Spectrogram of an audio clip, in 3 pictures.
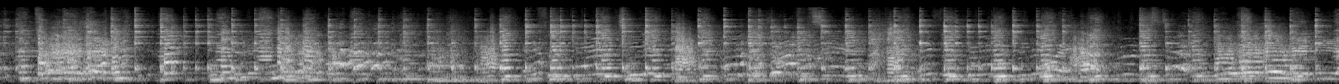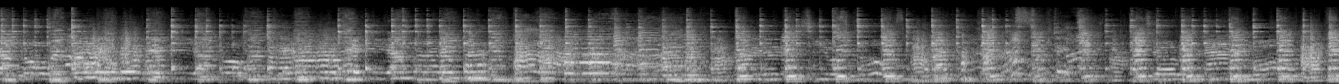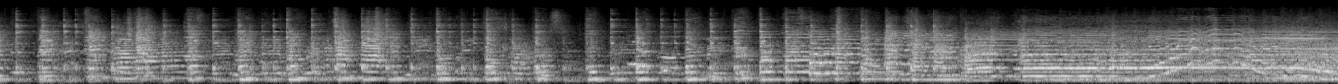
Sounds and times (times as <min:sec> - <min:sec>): Funny music: 0:00.0 - 0:40.1.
